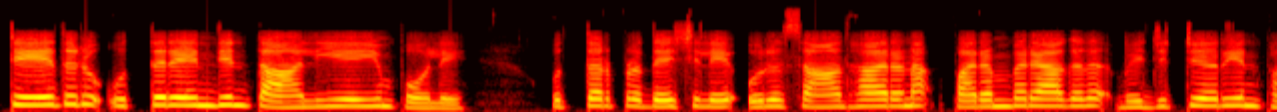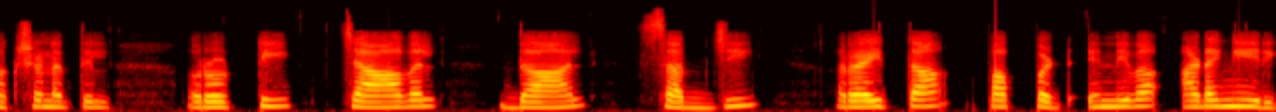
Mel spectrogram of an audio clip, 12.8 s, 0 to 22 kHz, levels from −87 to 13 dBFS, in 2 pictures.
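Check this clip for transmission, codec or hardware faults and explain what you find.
Two faults are present in this speech clip: codec damage across the whole recording and a regular series of clicks.

Throughout, the treble is thin and unstable, flickering in and out, with a gritty grain and some aliasing riding on the speech. This is likely Bluetooth SBC compression at a starved bit pool, around 80 kbps: the upper sub-bands receive few or no bits and the rest are coarsely quantised.

From 0.43 s to 12.57 s, a click recurs about every 0.61 s, roughly twenty times. These are likely clock drift buffer slips. The two ends run on clocks a few hundred ppm apart, so the buffer periodically drops or repeats a handful of samples, and each slip leaves a discontinuity.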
